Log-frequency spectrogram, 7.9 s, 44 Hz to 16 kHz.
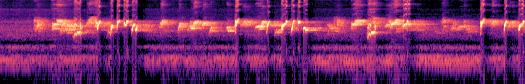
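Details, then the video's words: Forest-voice song of a red-whiskered bulbul, a style played daily to train freshly caught bulbuls to sing competitively; dense, almost continuous run of warbled, slurred whistles and chirps, with a soft low murmur underneath. "Chim chào mào hót giọng rừng luyện 15 phút mỗi ngày để chào mào bổi hót đấu nhanh nhất"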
